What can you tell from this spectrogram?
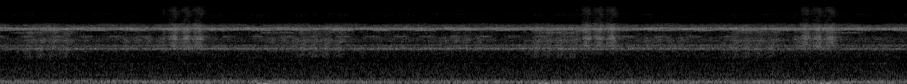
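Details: A steady piercing cricket trill carries through, punctuated by three brief louder bursts of chirping spaced a few seconds apart, over low background rumble.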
